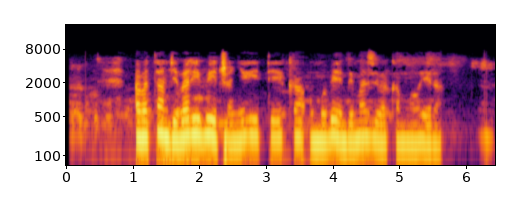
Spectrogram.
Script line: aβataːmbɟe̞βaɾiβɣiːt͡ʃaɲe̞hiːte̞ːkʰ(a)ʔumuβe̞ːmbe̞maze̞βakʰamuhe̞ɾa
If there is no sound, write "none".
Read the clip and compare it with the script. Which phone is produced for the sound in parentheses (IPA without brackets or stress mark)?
a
